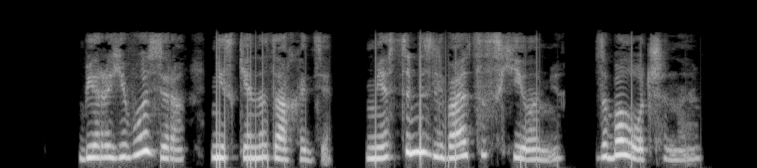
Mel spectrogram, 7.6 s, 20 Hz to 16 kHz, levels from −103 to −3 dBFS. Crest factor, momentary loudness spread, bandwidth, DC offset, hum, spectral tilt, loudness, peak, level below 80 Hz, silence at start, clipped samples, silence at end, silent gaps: 16 dB; 15 LU; 8 kHz; under 0.1%; none; -5 dB/octave; -24 LUFS; -8 dBFS; -56 dBFS; 0.8 s; under 0.1%; 0.6 s; 2.05-2.10 s, 3.34-3.65 s, 5.74-5.95 s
